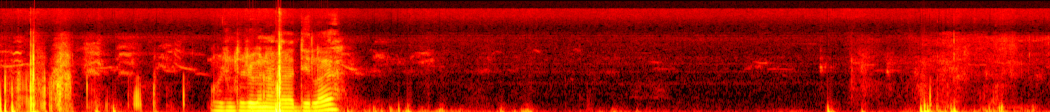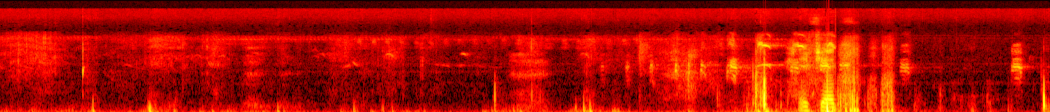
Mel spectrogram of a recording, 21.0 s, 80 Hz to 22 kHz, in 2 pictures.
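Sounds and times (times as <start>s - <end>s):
footsteps on muddy grass: 8.6s - 15.0s.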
